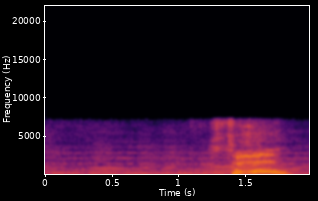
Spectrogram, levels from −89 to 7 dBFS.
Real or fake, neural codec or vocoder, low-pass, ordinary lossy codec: fake; codec, 44.1 kHz, 7.8 kbps, DAC; 7.2 kHz; none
